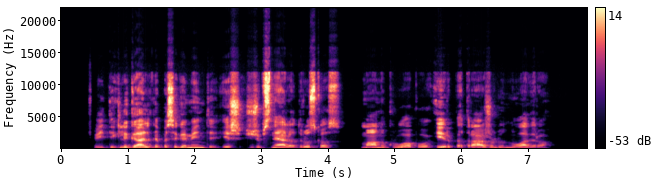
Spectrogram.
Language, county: Lithuanian, Klaipėda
